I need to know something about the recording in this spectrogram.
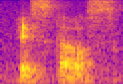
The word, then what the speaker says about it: estás: Take the Spanish word estás, for example. The accent is above the A, which means you exaggerate the word, like, over the A.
